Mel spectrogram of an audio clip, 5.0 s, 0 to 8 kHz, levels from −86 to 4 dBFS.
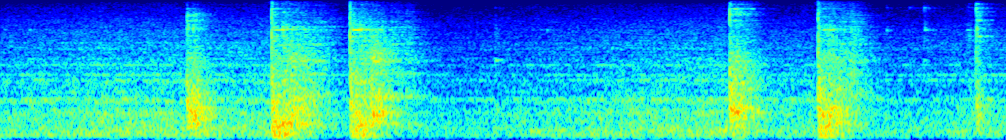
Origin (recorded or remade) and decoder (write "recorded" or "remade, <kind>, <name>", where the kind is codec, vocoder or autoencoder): recorded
